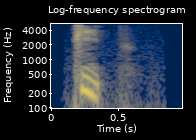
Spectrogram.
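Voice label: "peep", English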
